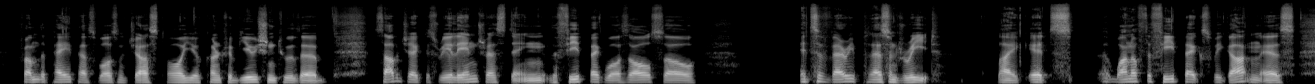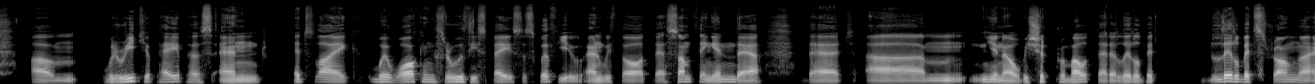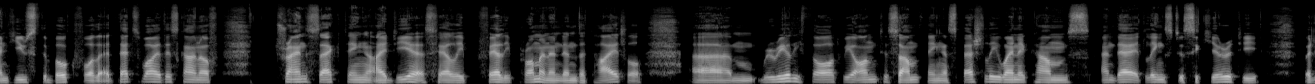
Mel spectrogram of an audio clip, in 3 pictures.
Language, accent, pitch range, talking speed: English, German, 100-115 Hz, 165 wpm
